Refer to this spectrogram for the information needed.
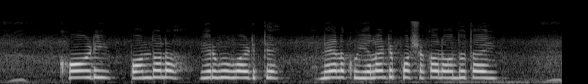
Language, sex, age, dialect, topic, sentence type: Telugu, female, 25-30, Central/Coastal, agriculture, question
